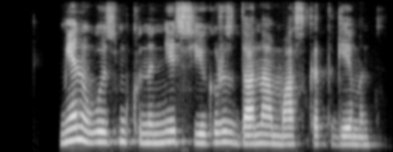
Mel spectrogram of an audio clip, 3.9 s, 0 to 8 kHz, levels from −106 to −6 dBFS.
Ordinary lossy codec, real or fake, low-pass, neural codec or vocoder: none; fake; none; codec, 16 kHz, 4.8 kbps, FACodec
